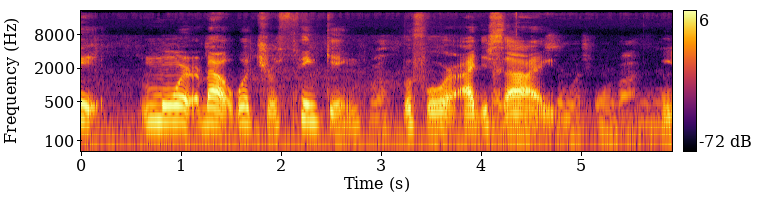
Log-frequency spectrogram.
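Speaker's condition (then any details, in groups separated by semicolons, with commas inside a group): Cerebral palsy; sounds out of breath after therapy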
